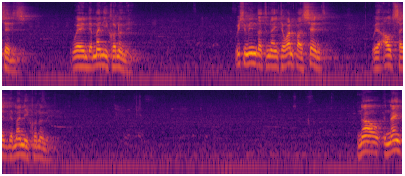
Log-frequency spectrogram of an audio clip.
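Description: An elderly man speaks slowly and deliberately through a microphone, with long pauses.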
